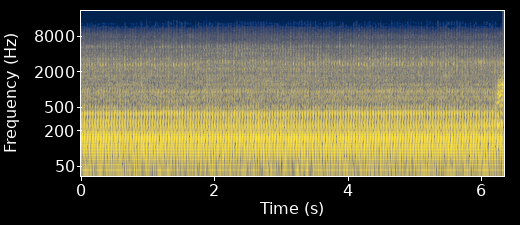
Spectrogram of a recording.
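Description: Motorcycle engine running steadily while riding, a loud, continuous, even throb heard close up throughout, with no talking.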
